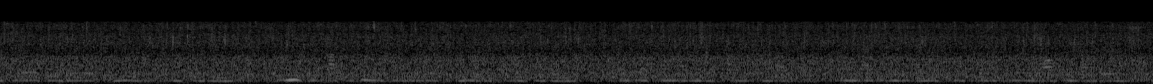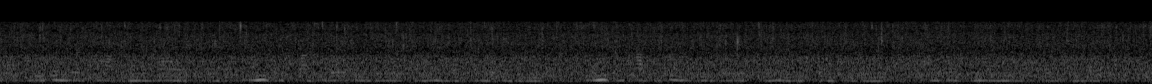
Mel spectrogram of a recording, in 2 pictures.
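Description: Steady rain falling, an even hiss of drops, with a low hum wavering underneath that swells briefly a few times.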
